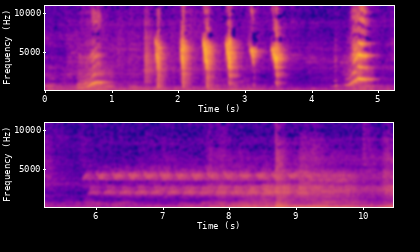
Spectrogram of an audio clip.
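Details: Pet parrot at home giving a series of sharp repeated squawk-like calls, about six in two seconds, then one longer call, followed by a steady mechanical hum and faint background noise.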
